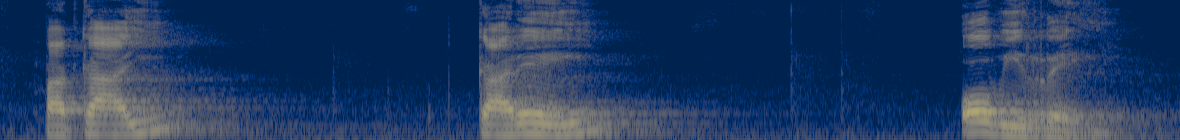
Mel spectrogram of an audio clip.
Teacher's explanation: La Y final suena I, ¿no? O sea, la Y final representa el sonido vocálico I.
